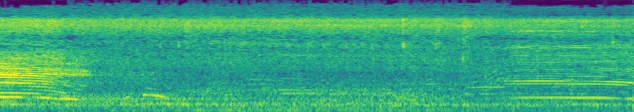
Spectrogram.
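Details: Cattle during kerapan sapi bull race training at the Asemanis track, Pamekasan. A short moo opens the recording, then a low rumbling stretch with background noise, and a second steady moo near the end.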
